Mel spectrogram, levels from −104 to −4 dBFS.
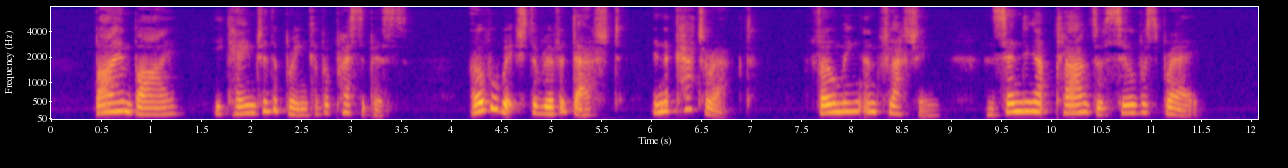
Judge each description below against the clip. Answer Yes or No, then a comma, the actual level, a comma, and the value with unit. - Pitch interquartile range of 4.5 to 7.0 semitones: Yes, average, 4.9 semitones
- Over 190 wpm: No, average, 145 wpm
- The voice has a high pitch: Yes, high, 210 Hz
